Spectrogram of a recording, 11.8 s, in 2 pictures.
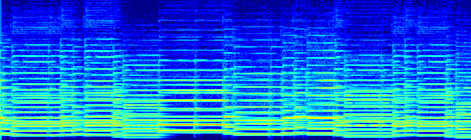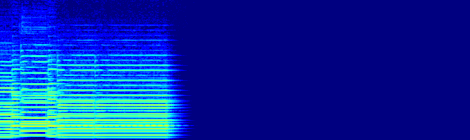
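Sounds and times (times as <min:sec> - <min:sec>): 
hambo polska in G minor: 0:00.2 - 0:08.0.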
